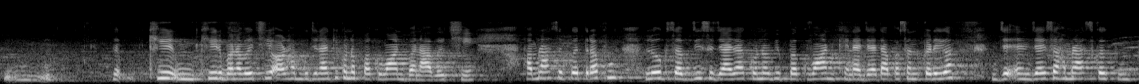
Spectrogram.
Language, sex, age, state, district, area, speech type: Maithili, female, 18-30, Bihar, Darbhanga, rural, spontaneous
